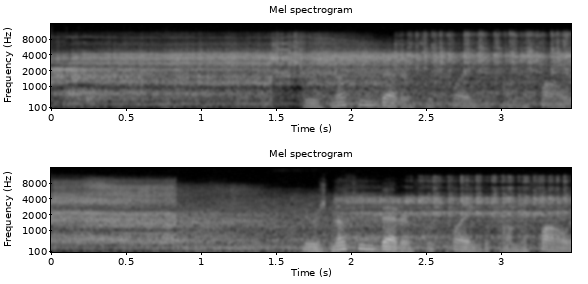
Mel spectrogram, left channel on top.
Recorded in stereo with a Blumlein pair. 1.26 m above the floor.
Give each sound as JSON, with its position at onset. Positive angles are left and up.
{"t": 1.7, "sound": "a man speaking", "azimuth_deg": -65}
